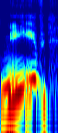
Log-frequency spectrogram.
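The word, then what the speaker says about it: Niamh: it right NE just NE i v h Neeve just says so ready for this a perfect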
